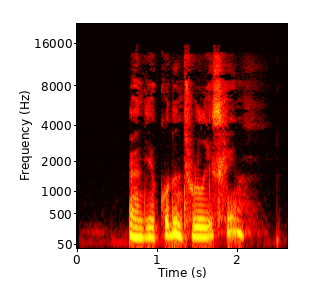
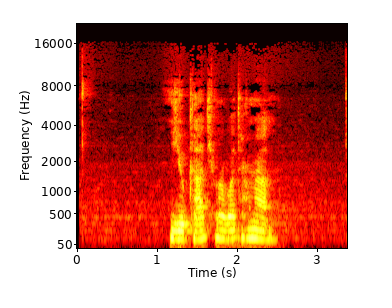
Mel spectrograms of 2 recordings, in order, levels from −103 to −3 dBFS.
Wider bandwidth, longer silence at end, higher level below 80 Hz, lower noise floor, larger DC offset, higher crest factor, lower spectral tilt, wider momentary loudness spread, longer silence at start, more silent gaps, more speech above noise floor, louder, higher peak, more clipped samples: about the same, 14.5 kHz vs 15 kHz; second, 0.55 s vs 0.85 s; second, -64 dBFS vs -54 dBFS; first, -75 dBFS vs -55 dBFS; neither; about the same, 16 dB vs 18 dB; about the same, -6 dB/octave vs -5.5 dB/octave; second, 8 LU vs 12 LU; first, 0.65 s vs 0.05 s; neither; first, 43 dB vs 35 dB; second, -33 LUFS vs -22 LUFS; second, -18 dBFS vs -6 dBFS; neither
